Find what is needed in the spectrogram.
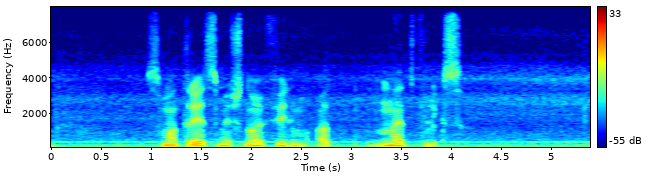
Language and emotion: Russian, neutral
